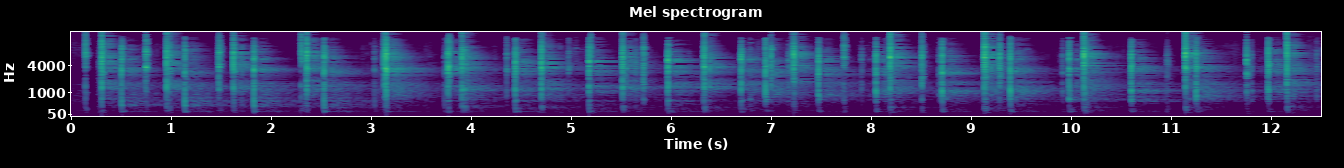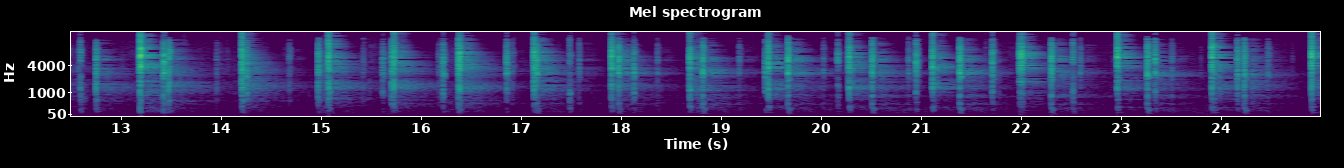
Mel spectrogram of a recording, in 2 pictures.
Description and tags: Mining with Pick Axe in a group
The sound has been taken from a man mining a rock. I then reproduced the same sound another couple of times, added effects to it and the result is like a group of people mining.
pickaxe, mine, mining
